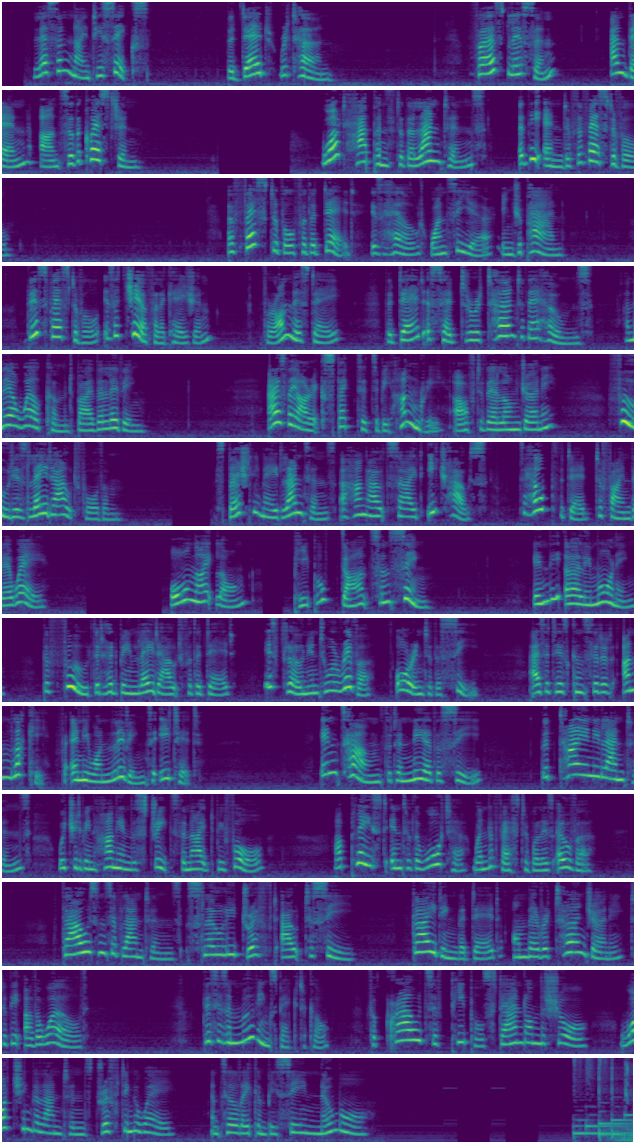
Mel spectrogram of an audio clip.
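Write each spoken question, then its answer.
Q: What happens to the lanterns at the end of the festival?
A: They are placed into the water and drift out to sea, guiding the dead back to the other world.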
